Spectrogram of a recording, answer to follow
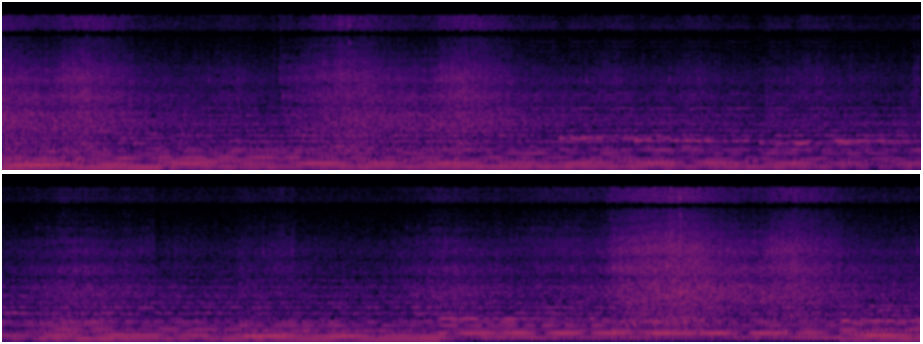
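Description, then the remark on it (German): Ocean waves roll in and wash out in slow, steady surges, a continuous hiss of surf swelling every few seconds, layered over a soft, sustained musical drone with no voices. “Du kannst das gleichmäßige Auf und Ab der Wellen betrachten und der Rhythmus des Meeres bringt dich zur Ruhe. Auf und ab bewegen sich die Wellen.”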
